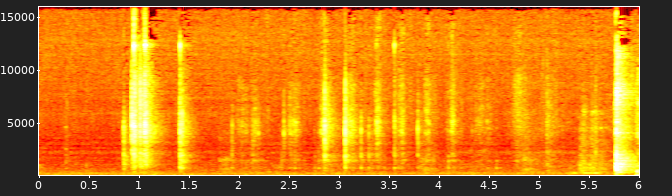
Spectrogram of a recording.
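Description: Small metallic clicks and ticks as the gas cylinder lock and lock screw at the muzzle of an M1 Garand are handled and screwed up by hand. There are a few sharper clicks about a second in, then a run of faint light ticks, over a faint steady hum.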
